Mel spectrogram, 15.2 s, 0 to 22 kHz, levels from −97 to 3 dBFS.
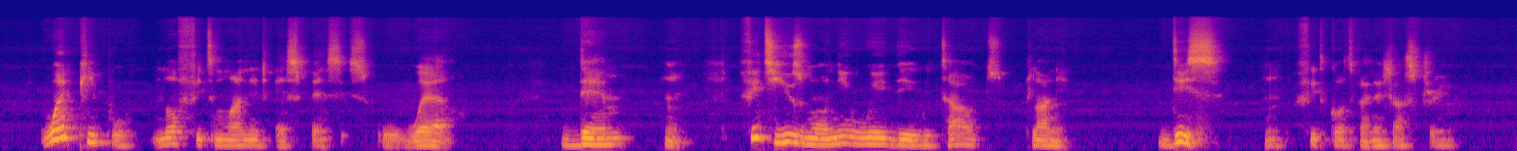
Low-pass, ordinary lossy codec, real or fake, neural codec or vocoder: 14.4 kHz; none; fake; autoencoder, 48 kHz, 128 numbers a frame, DAC-VAE, trained on Japanese speech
